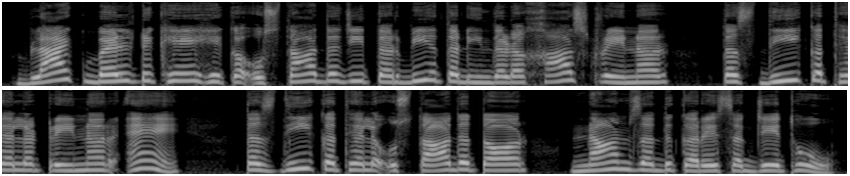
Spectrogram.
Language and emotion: Sindhi, neutral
